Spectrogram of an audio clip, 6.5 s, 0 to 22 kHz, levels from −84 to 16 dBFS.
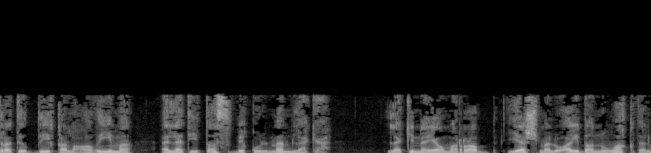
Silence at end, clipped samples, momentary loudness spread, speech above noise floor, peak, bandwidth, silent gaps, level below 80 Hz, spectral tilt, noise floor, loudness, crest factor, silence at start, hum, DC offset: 0 s; under 0.1%; 7 LU; 43 dB; -2 dBFS; 8.8 kHz; none; -44 dBFS; -5 dB/octave; -61 dBFS; -18 LUFS; 16 dB; 0 s; none; under 0.1%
